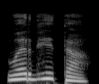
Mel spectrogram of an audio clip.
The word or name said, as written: ವರ್ಧಿತೆ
